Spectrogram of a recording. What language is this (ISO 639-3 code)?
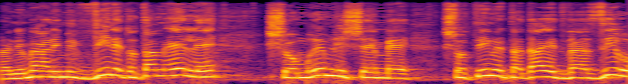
heb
